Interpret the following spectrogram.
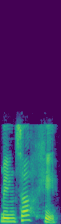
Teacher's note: Lleva la mayor fuerza de voz en la sílaba sa. Es grave. No la tildo porque termina en vocal.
